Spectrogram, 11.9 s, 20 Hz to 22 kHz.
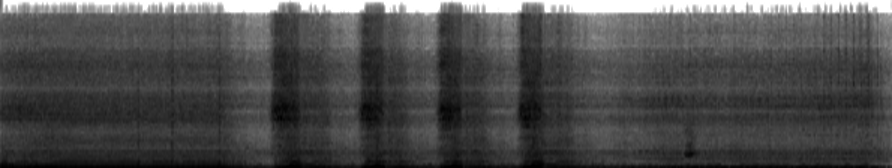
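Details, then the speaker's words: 1975 Kawasaki Z1 900 inline four, 0 miles after restoration, new battery cables, battery at 12.7 V: fires up to a steady idle, then four clean, even throttle blips with no knocks under a loud header; healthy engine. "I'm going to fire it up here and show you where we're at. Ready? The motor has no noise whatsoever."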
